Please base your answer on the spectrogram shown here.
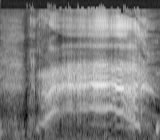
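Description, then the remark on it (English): A person imitates a zombie screech: one sustained, raspy, high-pitched shriek lasting over a second, rising and then trailing off, loud with no talking. “Dave Franco becomes a zombie, does his little zombie screech.”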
